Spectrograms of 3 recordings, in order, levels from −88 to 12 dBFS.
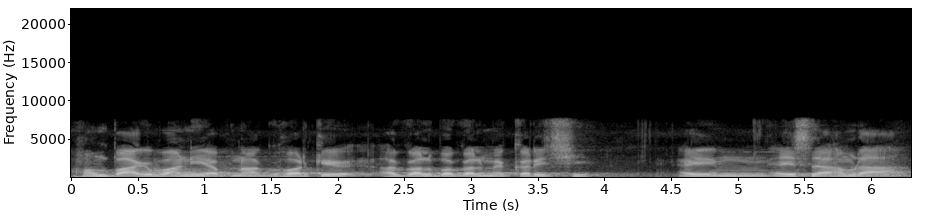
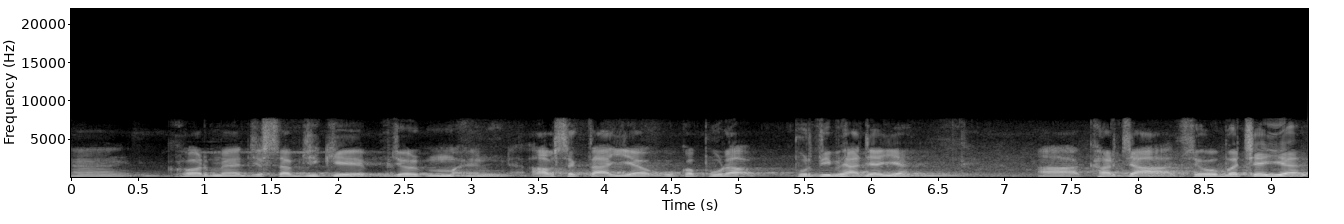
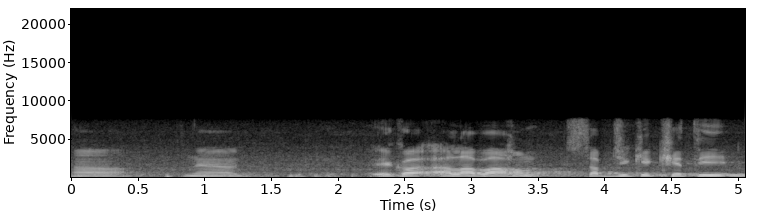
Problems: background sounds at intervals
